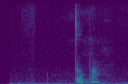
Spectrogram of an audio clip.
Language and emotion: Russian, neutral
